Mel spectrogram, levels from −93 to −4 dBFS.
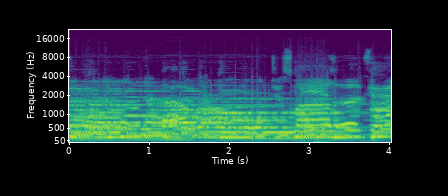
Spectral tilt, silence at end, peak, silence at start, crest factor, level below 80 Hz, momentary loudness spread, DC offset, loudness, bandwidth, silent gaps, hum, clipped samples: -8.5 dB/octave; 0 s; -2 dBFS; 0 s; 12 dB; -50 dBFS; 2 LU; under 0.1%; -15 LUFS; 9 kHz; none; none; under 0.1%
